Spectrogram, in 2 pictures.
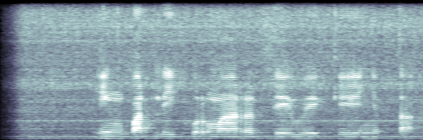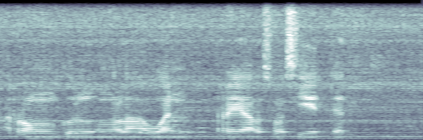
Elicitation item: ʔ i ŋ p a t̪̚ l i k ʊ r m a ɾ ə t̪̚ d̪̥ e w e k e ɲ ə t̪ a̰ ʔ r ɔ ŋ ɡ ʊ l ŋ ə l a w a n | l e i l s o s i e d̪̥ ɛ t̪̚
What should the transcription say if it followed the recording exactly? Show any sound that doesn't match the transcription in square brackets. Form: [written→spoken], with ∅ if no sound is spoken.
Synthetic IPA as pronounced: ʔ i ŋ p a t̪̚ l i k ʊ r m a ɾ ə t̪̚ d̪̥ e w e k e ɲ ə t̪ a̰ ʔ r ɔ ŋ ɡ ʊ l ŋ ə l a w a n | [l→r] e [i→a] l s o s i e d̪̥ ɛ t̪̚

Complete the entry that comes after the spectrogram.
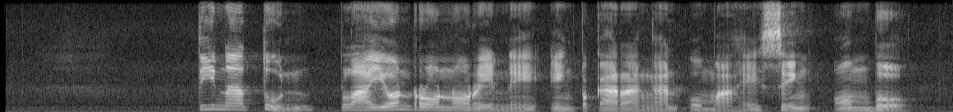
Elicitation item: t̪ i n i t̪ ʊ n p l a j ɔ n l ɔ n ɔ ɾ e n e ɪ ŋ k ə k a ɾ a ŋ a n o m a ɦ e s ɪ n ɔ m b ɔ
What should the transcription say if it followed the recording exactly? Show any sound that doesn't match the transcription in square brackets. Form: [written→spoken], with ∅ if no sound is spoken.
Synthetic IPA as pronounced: t̪ i n [i→a] t̪ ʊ n p l a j ɔ n [l→r] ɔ n ɔ ɾ e n e ɪ ŋ [k→p] ə k a ɾ a ŋ a n o m a ɦ e s ɪ [n→ŋ] ɔ m b ɔ

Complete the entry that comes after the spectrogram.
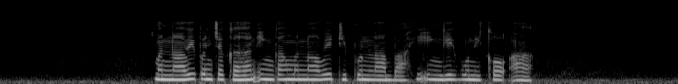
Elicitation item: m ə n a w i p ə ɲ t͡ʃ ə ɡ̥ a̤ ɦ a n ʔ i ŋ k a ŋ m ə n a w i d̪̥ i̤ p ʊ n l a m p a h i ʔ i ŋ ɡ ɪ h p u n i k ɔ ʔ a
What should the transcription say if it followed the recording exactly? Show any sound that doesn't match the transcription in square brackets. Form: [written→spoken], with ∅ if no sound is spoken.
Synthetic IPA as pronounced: m ə n a w i p ə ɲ t͡ʃ ə ɡ̥ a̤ ɦ a n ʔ i ŋ k a ŋ m ə n a w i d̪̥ i̤ p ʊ n l a m p a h i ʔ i ŋ ɡ ɪ h p u n i k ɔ ʔ a

